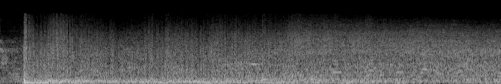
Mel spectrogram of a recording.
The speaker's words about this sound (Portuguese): Engenheiros usaram explosivos para demolir a parte do edifício que ainda estava de pé.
